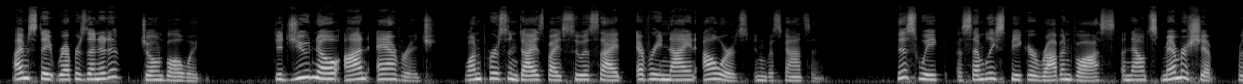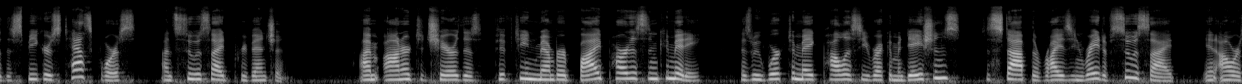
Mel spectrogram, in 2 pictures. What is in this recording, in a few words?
Radio Address; Ballweg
